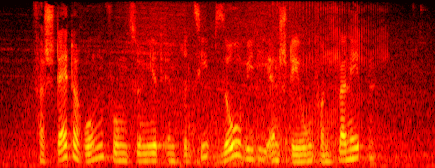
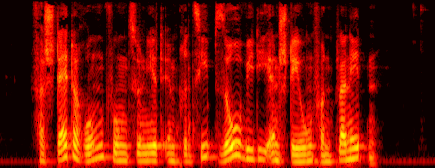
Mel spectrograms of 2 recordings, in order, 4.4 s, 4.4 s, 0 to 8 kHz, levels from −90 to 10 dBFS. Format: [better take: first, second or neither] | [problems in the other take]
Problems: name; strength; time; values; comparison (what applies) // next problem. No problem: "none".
second | background sound (Fart + Fixed-wing aircraft, airplane); 14 dB below the speech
